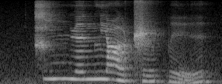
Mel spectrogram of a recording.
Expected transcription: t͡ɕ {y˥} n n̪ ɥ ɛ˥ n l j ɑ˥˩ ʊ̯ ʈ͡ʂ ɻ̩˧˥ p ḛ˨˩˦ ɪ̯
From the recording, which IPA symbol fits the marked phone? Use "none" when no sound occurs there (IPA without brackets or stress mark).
i˥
